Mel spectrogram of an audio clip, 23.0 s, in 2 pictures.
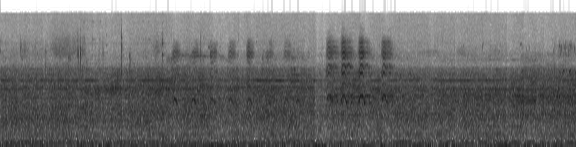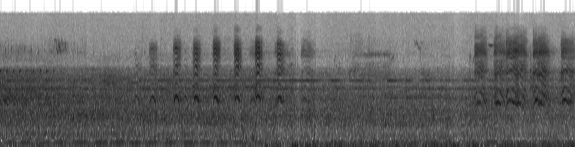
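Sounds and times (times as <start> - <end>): low hum: 0.0 - 23.0
train rumble: 0.0 - 23.0
harsh bird calls: 14.1 - 18.4.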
